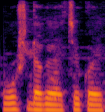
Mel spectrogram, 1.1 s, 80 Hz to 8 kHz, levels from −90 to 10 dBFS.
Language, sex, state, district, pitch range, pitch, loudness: Bengali, male, West Bengal, Paschim Medinipur, 140-155 Hz, 150 Hz, -18 LUFS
